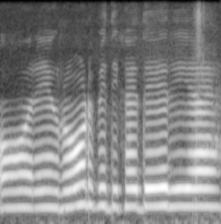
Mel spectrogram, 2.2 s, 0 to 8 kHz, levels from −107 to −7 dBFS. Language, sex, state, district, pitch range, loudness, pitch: Rajasthani, female, Rajasthan, Churu, 225-240 Hz, -14 LUFS, 235 Hz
